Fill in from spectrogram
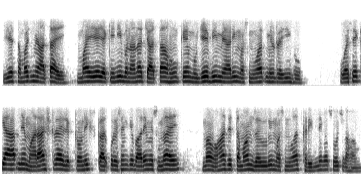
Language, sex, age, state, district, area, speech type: Urdu, male, 60+, Maharashtra, Nashik, urban, conversation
